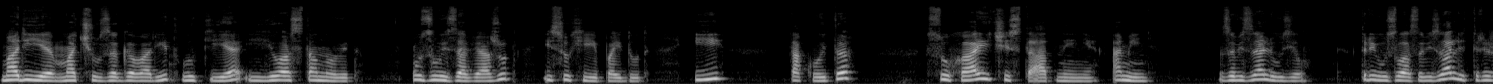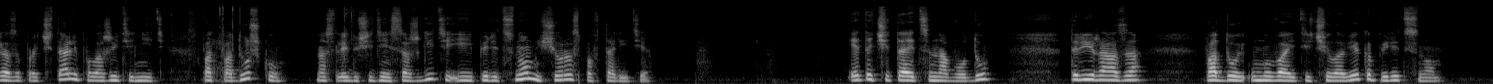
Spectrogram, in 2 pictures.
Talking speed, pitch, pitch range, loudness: 100 wpm, 190 Hz, 175-205 Hz, -25 LUFS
